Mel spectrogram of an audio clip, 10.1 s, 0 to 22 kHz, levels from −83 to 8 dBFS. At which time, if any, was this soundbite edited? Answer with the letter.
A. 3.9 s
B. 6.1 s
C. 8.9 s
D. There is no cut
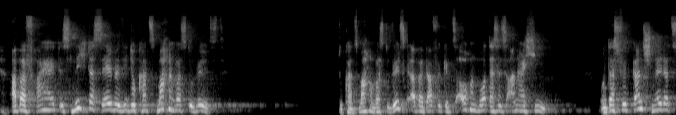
B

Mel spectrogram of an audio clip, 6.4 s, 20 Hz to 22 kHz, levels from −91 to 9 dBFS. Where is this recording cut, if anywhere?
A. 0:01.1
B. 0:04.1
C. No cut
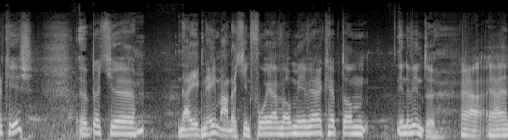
A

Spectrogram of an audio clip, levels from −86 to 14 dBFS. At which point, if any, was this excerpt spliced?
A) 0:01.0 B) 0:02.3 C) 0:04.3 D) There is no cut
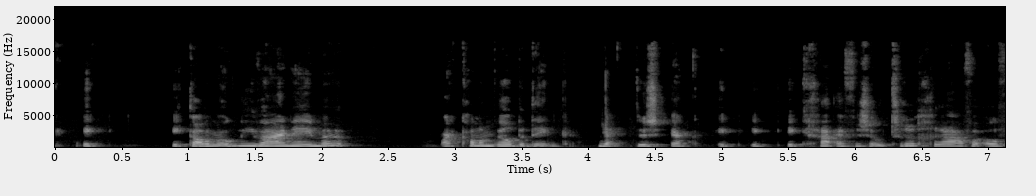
D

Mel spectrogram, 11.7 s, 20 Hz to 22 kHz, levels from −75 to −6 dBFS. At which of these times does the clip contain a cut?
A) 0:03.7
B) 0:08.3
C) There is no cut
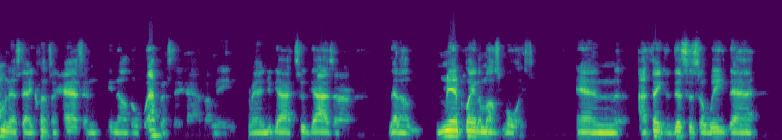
A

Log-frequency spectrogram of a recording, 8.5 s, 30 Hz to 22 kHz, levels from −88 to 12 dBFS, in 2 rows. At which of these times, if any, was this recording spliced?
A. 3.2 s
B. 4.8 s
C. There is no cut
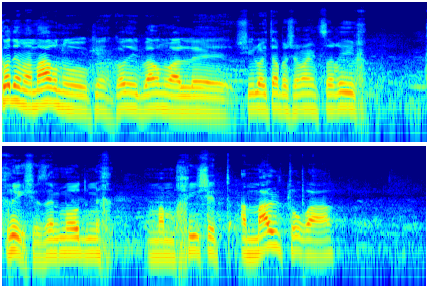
B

